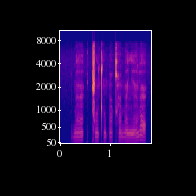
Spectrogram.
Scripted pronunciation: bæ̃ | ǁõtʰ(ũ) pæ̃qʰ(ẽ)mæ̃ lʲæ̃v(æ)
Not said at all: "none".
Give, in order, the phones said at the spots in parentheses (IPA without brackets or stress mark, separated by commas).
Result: ũ, ẽ, æ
